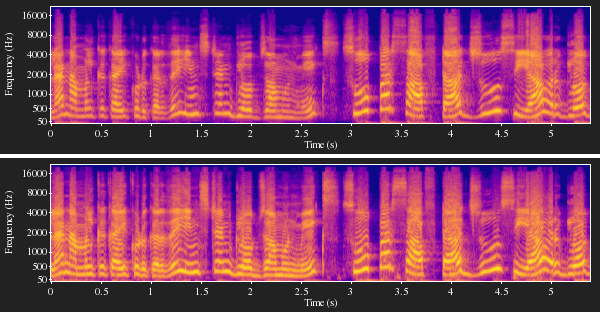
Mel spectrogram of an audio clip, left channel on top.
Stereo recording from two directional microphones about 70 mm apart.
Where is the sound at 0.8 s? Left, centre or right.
Right.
